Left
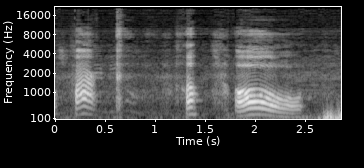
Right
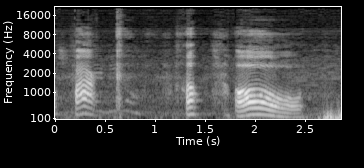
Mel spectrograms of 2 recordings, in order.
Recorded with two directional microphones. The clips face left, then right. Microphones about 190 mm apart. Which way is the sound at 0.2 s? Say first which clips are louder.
Even; 5° right (ahead or behind).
